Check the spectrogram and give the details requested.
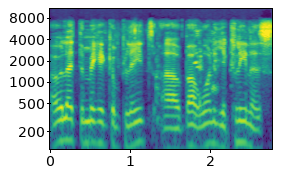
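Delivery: put-on British accent. Acting out a phone call as the caller, in a put-on British accent. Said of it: "I can like speak with a British accent".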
